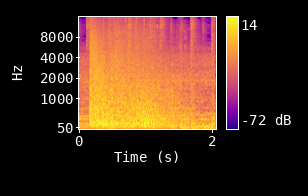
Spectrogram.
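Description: An explosion: one loud blast just after the start, its noise trailing off over the following two seconds, with background music underneath.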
